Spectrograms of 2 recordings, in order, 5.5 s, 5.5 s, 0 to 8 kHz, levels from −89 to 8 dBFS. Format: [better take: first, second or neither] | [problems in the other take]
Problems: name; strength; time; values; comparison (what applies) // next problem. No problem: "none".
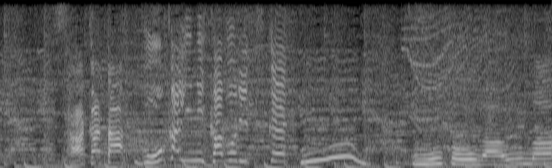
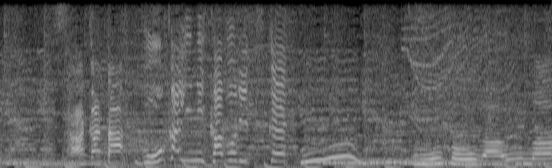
first | background sound (Marimba, xylophone); 9 dB below the speech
